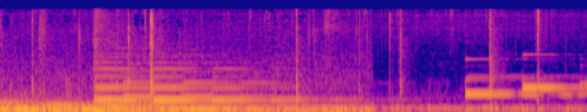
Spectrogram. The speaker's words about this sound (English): As the rain subsides, the atmosphere becomes lighter.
